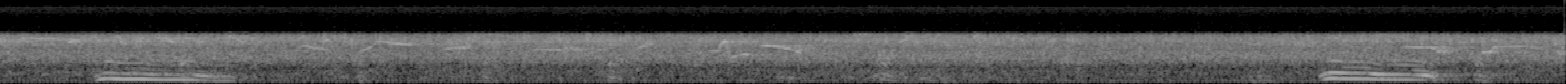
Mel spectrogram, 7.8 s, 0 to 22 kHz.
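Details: Eurasian eagle-owls at a nest in Estonia, filmed by live cam on 8 April 2023, as the male delivers a vole to the female. Two low, harsh, slightly falling calls about six seconds apart over steady hiss.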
